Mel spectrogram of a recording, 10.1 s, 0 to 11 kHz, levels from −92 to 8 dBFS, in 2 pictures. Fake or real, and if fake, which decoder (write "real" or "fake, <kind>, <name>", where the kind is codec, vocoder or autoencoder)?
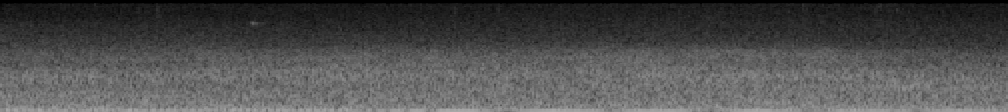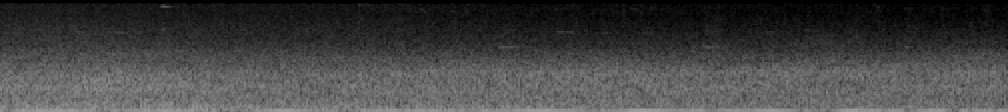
real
